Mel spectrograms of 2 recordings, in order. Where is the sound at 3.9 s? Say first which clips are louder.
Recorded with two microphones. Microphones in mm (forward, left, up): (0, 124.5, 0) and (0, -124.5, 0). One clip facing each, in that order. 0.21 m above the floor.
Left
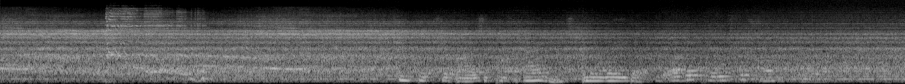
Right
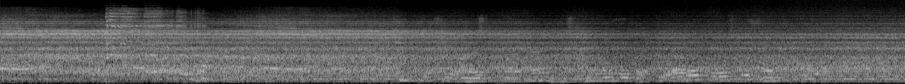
Left 4 dB; 70° left (ahead or behind), 3.5 m.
